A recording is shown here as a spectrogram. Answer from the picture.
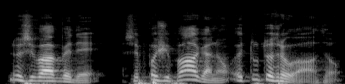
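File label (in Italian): "e tutto trovato", vocabolario dialettale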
